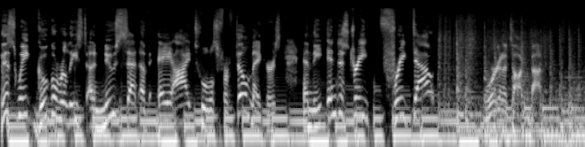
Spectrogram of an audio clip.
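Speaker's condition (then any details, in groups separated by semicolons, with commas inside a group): No condition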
